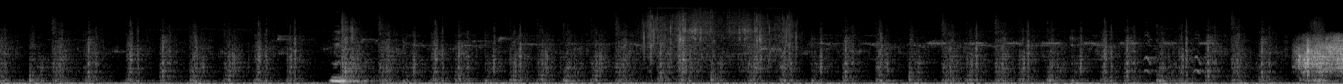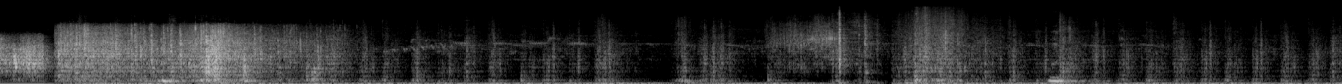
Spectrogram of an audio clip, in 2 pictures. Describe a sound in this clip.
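Footsteps patter softly on leafy ground.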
